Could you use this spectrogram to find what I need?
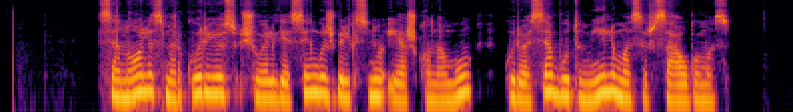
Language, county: Lithuanian, Klaipėda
